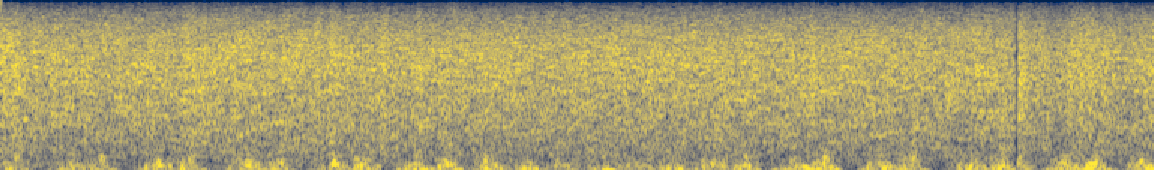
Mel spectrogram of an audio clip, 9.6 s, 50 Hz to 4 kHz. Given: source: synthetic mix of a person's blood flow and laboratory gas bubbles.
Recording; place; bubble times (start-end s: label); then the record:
Doppler ultrasound of blood flow; precordium
3.04-3.33 s: bubbles
6.75-6.79 s: bubbles
7.62-7.69 s: bubbles
From the record:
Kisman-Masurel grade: 121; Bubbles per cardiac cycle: 1 to 2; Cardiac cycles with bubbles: 10 to 50%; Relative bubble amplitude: barely perceptible (0.100 to 0.250); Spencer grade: 2 (many but less than half of the cardiac periods contain bubble signals, singularly or in groups); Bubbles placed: anywhere in the cardiac cycle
